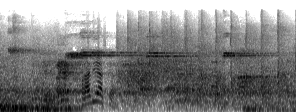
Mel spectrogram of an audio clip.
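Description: A referee's whistle blows sharply several times in a large echoing hall.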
